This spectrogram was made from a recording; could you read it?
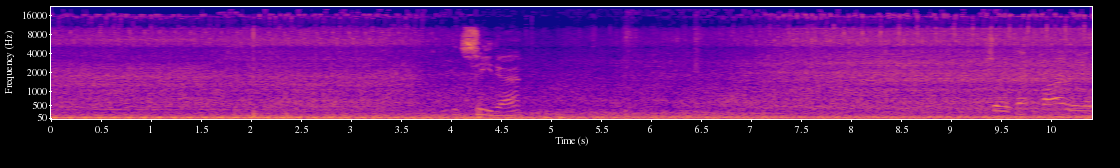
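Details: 2009 Saturn Vue 3.6 V6 at idle with hard misfire on cylinder 2 after coil and plug swaps, injector firing; uneven stumbling pulse with dead beat, misfire traced by wet compression test to low compression.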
